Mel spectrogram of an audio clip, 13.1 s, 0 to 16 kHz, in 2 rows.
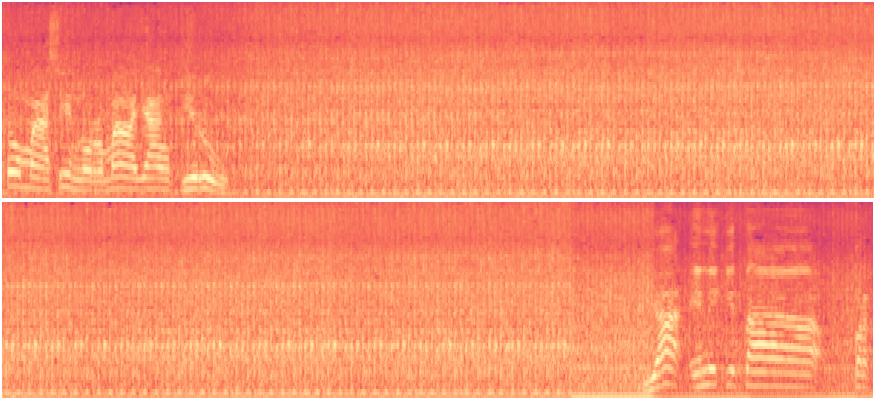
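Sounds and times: diesel engine idling with rattle: 0:00.0 - 0:13.0.

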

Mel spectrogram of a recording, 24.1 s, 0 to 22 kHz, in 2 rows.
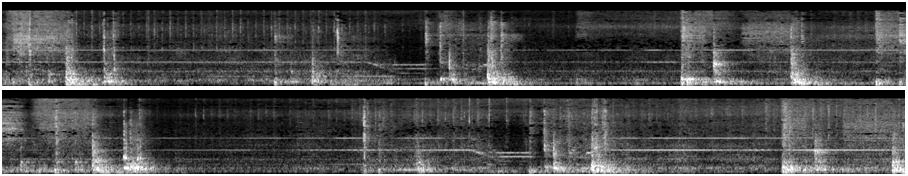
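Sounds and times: pneumatic cylinders clacking: 0:00.0 - 0:01.7, 0:03.6 - 0:07.0, 0:09.0 - 0:11.0, 0:11.6 - 0:14.2, 0:16.8 - 0:20.5
machine hum: 0:00.0 - 0:24.0.

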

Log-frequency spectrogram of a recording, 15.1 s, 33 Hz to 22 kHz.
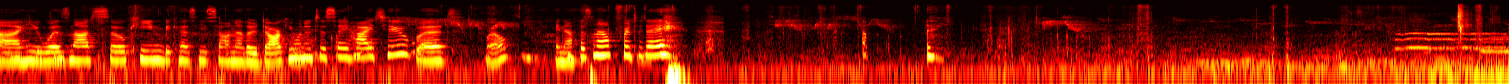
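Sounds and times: fabric rustling: 0:09.2 - 0:11.7.

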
